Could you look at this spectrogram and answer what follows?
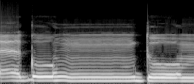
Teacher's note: ভিতরে একটি হরফ তা আসছে, এই কারণে এই নুন সাকিনকে নাকের ভিতরে লুকাইয়া গুন্নার সহিত পড়ব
